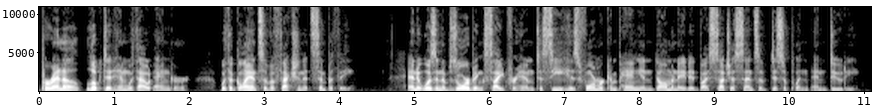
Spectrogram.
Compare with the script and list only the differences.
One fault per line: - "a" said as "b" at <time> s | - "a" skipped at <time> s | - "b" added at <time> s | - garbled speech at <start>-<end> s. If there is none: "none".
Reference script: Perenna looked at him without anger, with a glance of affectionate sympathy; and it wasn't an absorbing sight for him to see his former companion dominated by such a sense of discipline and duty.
- "wasn't" said as "was" at 5.1 s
